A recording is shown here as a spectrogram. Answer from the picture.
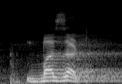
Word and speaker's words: budget: बजट जो आप लोग शुरू से सुनते आ रहे हैं, BUDGET, जबकि डी आया है, BUDGET, बजट। बजट, बजट हुआ तो डी यहाँ पे भी साइलेंट।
